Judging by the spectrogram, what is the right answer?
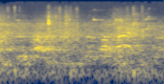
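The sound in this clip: Basketball dribbled during a game, a player working the ball on the right wing with a through-the-legs move and nearly losing it, the bounces buried in a constant, loud wash of arena crowd noise.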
